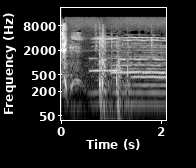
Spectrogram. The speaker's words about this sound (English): He hit me with the gun.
